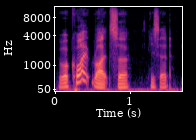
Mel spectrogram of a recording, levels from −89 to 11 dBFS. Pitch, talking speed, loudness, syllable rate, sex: 140 Hz, 245 wpm, -19 LUFS, 7.0 syllables/s, male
